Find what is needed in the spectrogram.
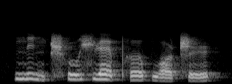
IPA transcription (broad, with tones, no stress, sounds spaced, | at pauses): n̪ i˥˩ ŋ ʈ͡ʂʰ u˥ ɕ ɥ ɛ˥˩ pʰ ɤ˥ p w ɔ˧˥ ʈ͡ʂ ɻ̩˧˥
